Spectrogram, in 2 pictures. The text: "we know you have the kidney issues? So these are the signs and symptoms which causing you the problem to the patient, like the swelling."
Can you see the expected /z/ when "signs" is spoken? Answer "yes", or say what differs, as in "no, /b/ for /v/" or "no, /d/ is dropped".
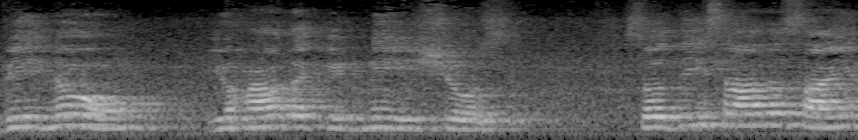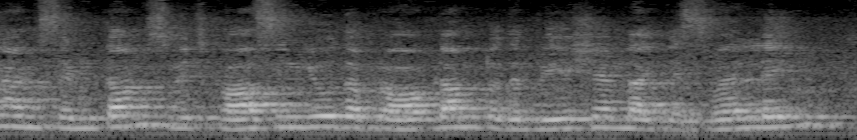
no, /z/ is dropped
